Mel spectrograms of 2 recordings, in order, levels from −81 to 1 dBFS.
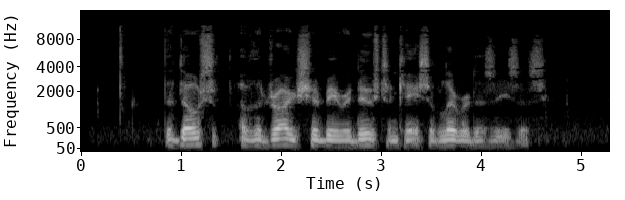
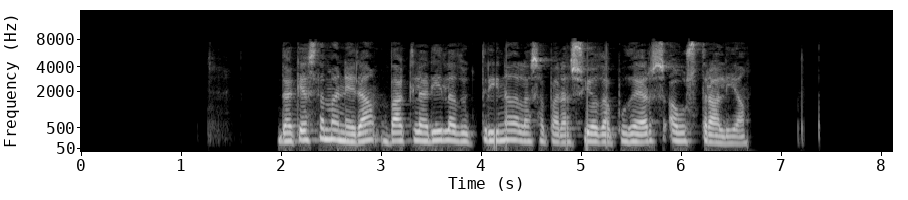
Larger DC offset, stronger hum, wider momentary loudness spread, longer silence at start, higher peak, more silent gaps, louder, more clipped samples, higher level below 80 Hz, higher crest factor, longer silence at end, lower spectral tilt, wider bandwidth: neither; neither; first, 18 LU vs 5 LU; second, 0.85 s vs 1.95 s; second, -12 dBFS vs -4 dBFS; neither; second, -29 LUFS vs -19 LUFS; neither; second, -72 dBFS vs -56 dBFS; about the same, 18 dB vs 18 dB; second, 0.65 s vs 1.45 s; about the same, -5 dB/octave vs -4.5 dB/octave; first, 11.5 kHz vs 8 kHz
